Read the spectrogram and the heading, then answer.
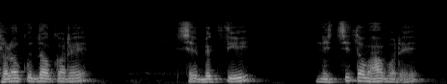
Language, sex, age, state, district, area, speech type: Odia, male, 45-60, Odisha, Kendrapara, urban, spontaneous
